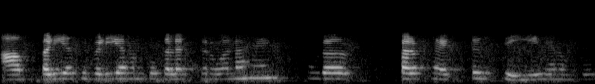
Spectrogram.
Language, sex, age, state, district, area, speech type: Hindi, female, 18-30, Madhya Pradesh, Narsinghpur, urban, conversation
